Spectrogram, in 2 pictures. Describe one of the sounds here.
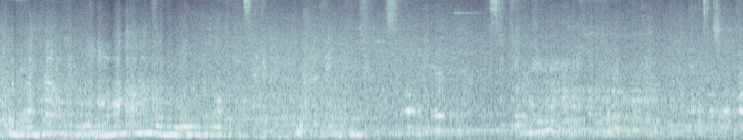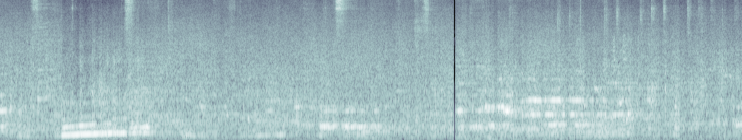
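Sports car engines rev and rumble as the cars pull slowly past.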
